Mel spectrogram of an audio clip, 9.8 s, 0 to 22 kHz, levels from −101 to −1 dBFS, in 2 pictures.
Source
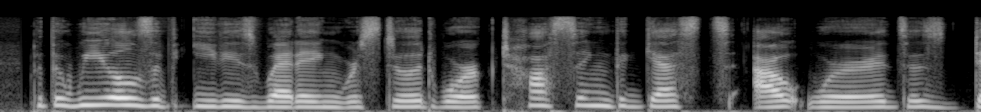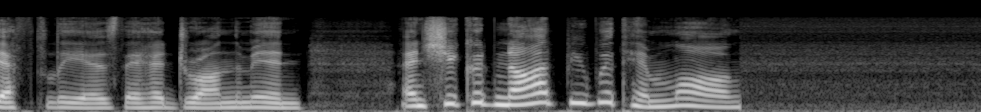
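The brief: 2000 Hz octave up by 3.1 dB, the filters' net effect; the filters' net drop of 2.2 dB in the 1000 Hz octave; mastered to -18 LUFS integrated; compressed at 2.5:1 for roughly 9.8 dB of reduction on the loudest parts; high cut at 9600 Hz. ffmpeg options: -af "lowpass=9.6k,equalizer=f=1k:t=o:g=-4.5,equalizer=f=2k:t=o:g=6,acompressor=threshold=-26dB:ratio=2.5,volume=11dB"

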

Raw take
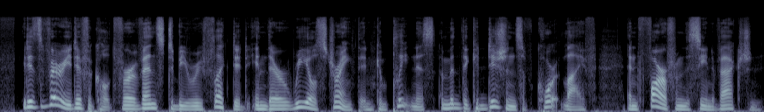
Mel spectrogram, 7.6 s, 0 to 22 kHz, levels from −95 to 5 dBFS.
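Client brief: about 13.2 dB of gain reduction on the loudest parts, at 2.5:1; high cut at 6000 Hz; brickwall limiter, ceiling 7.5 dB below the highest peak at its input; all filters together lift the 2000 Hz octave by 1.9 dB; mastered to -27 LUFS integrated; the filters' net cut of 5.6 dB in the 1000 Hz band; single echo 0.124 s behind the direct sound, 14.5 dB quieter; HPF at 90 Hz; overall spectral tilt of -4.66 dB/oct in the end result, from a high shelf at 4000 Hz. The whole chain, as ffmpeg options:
-af "highpass=90,lowpass=6k,equalizer=f=1k:t=o:g=-9,equalizer=f=2k:t=o:g=3.5,highshelf=f=4k:g=8,acompressor=threshold=-43dB:ratio=2.5,alimiter=level_in=9dB:limit=-24dB:level=0:latency=1,volume=-9dB,aecho=1:1:124:0.188,volume=17.5dB"

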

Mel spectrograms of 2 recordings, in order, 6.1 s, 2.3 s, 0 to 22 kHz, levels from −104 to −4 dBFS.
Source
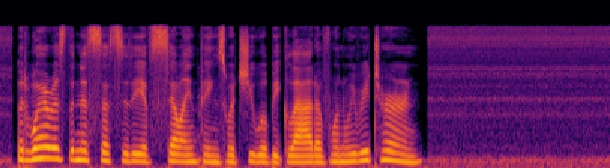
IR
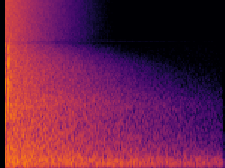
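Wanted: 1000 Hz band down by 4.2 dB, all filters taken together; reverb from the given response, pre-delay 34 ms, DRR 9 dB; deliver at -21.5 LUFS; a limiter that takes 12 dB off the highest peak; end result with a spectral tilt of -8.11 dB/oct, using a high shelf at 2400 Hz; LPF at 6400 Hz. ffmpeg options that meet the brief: -filter_complex "[0:a]lowpass=6.4k,equalizer=f=1k:t=o:g=-4.5,highshelf=f=2.4k:g=-7.5,alimiter=limit=-22.5dB:level=0:latency=1,asplit=2[a][b];[1:a]atrim=start_sample=2205,adelay=34[c];[b][c]afir=irnorm=-1:irlink=0,volume=-29.5dB[d];[a][d]amix=inputs=2:normalize=0,volume=9.5dB"

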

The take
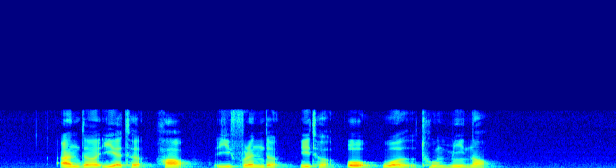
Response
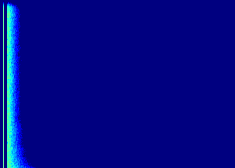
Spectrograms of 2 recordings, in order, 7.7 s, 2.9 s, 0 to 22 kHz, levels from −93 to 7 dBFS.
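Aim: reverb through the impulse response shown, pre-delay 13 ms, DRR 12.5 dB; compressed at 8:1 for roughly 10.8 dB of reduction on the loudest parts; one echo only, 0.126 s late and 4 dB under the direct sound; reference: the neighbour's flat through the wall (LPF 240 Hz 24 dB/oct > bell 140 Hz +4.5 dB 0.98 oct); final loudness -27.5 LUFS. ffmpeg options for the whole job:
-filter_complex "[0:a]acompressor=threshold=-28dB:ratio=8,aecho=1:1:126:0.631,asplit=2[a][b];[1:a]atrim=start_sample=2205,adelay=13[c];[b][c]afir=irnorm=-1:irlink=0,volume=-15dB[d];[a][d]amix=inputs=2:normalize=0,lowpass=f=240:w=0.5412,lowpass=f=240:w=1.3066,equalizer=f=140:t=o:w=0.98:g=4.5,volume=13.5dB"

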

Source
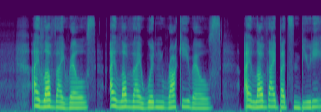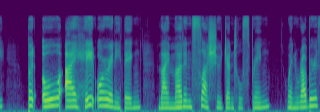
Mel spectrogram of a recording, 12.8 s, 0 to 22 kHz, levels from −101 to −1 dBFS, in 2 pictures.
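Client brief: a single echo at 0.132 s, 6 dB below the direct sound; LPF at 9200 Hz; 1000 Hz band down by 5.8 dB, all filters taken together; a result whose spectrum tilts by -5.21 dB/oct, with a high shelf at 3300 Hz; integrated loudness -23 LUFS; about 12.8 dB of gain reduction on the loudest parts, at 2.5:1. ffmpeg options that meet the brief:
-af "lowpass=9.2k,equalizer=f=1k:t=o:g=-8,highshelf=f=3.3k:g=6.5,acompressor=threshold=-37dB:ratio=2.5,aecho=1:1:132:0.501,volume=13.5dB"

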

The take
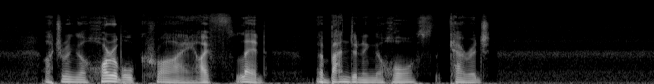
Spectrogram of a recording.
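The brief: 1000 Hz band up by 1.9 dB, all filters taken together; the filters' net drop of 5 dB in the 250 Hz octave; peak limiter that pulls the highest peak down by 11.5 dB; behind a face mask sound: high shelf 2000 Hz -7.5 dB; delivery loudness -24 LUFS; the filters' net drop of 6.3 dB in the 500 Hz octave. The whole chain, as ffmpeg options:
-af "equalizer=f=250:t=o:g=-4.5,equalizer=f=500:t=o:g=-8,equalizer=f=1k:t=o:g=6.5,alimiter=limit=-14.5dB:level=0:latency=1,highshelf=f=2k:g=-7.5,volume=6dB"

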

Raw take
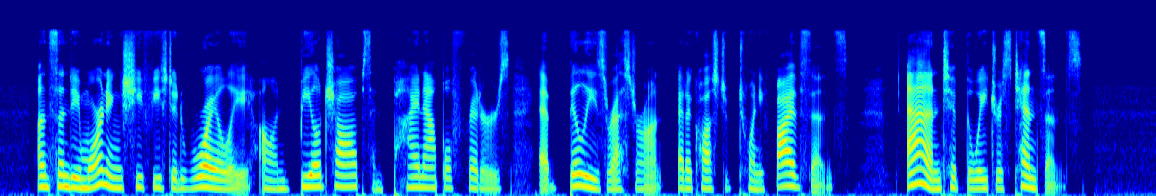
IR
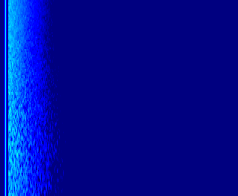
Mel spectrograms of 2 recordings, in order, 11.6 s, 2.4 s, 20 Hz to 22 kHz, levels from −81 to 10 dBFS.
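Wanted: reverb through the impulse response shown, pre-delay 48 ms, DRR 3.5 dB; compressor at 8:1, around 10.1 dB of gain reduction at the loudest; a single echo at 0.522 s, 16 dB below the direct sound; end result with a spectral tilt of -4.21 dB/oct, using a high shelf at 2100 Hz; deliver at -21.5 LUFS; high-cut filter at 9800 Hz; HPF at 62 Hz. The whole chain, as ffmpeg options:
-filter_complex "[0:a]highpass=62,lowpass=9.8k,highshelf=f=2.1k:g=-4,acompressor=threshold=-25dB:ratio=8,aecho=1:1:522:0.158,asplit=2[a][b];[1:a]atrim=start_sample=2205,adelay=48[c];[b][c]afir=irnorm=-1:irlink=0,volume=-9.5dB[d];[a][d]amix=inputs=2:normalize=0,volume=9dB"

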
